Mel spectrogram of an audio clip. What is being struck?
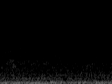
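Nothing is struck.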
